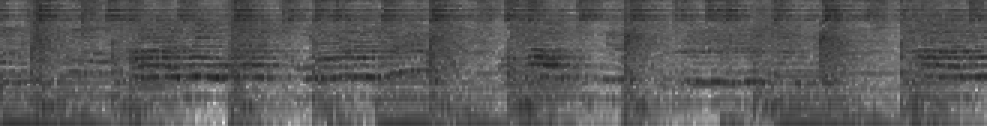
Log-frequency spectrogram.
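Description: Gospel praise team singing together, with a tambourine struck on the beat over low bass notes from the band.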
